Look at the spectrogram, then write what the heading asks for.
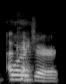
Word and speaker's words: Borger: Borgger is our guest. Did I pronounce that right? Dr. Yes, it's Borgger.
